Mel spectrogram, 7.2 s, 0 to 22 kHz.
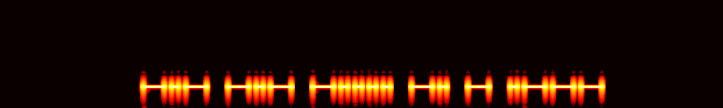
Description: Morse code, heard as a keyed tone, about 17 wpm, 700 Hz. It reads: KK6NTJ
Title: USA Call Signs - 6 Characters - Repeated 3x - 17wpm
